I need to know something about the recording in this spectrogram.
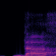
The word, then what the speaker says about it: doesn't: punto y me surgen doesn't esto se pronuncia das el ok y aquí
